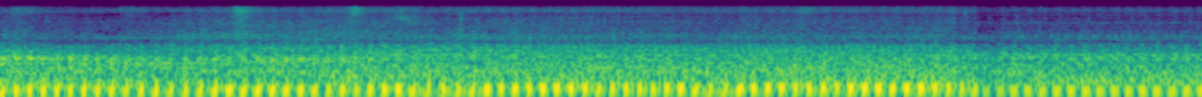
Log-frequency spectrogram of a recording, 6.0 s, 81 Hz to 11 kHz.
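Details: Honda PCX 150 scooter after its dead-battery no-start was fixed: a low, even putter at about three and a half beats a second, settled and regular, a healthy normal idle.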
